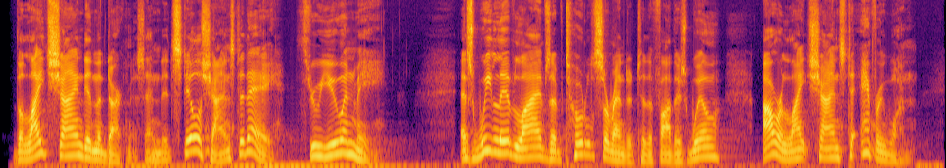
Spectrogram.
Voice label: narration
